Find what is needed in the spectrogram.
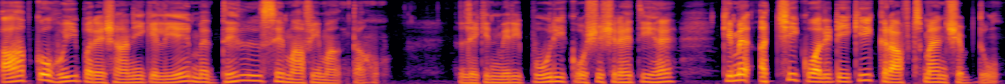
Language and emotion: Hindi, sad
